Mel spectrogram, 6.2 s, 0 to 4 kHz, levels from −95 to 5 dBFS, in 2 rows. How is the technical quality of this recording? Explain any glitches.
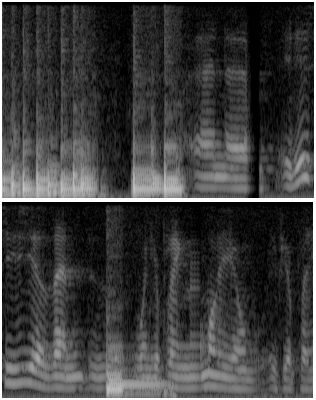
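Two short glitches break the recording, both a burst of packet loss, heard through a narrowband call path with nothing above 4 kHz, which fits G.711 A-law at 64 kbps.

At 2.44 to 2.59 s and again at 5.01 to 5.12 s, a run of packets never arrived in time. The receiver stretched the last sound for about 130 ms and 90 ms, fading it toward silence before the audio resumes further on, about 140 ms and 100 ms later. Unlike a plain dropout, there is no abrupt mute. You hear a held, decaying tail, and the sound picks up past the point where it broke off instead of where it stopped.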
